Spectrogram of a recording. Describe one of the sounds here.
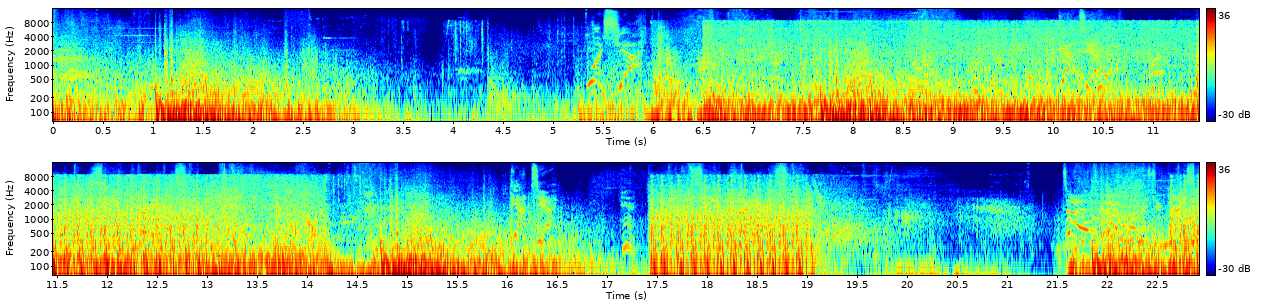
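Fire explodes with a loud roar.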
